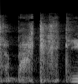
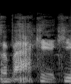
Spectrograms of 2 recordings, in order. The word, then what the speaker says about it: Habakkuk: You got to say it like Habakkuk, you know, like you got tobacco in your mouth, Habakkuk, you know.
